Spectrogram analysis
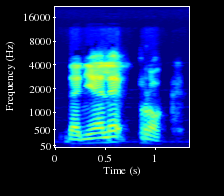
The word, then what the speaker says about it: Daniele Proch: Okay, I just want to make sure I'm pronouncing your name properly again. Daniele? Daniele Proch. Daniele, okay, perfect.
